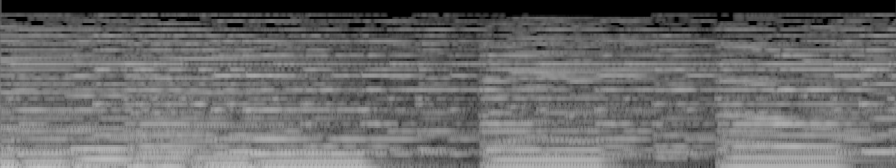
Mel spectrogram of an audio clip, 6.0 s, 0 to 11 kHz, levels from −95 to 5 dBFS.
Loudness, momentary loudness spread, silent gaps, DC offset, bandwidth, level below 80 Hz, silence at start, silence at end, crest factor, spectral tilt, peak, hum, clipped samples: -26 LUFS; 6 LU; none; 0.2%; 8.4 kHz; -32 dBFS; 0 s; 0 s; 14 dB; -4.5 dB/octave; -12 dBFS; none; under 0.1%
